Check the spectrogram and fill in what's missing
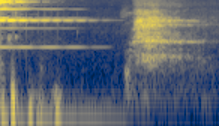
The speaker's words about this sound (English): So, and I will try to ring the bell.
